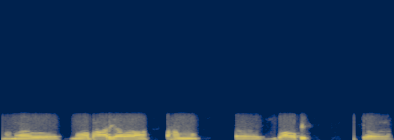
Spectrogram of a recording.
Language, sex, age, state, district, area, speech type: Sanskrit, male, 45-60, Karnataka, Uttara Kannada, rural, conversation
